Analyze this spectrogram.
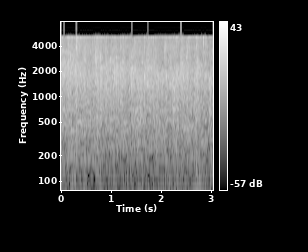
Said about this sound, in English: Oh, if you are clapping, clap.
